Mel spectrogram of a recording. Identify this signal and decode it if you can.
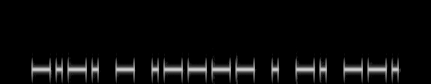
Morse code, heard as a keyed tone, about 21 wpm, 700 Hz. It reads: CT1ENG
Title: DXCC-100 Call Signs - 6 Characters - Repeated 2x - 20wpm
